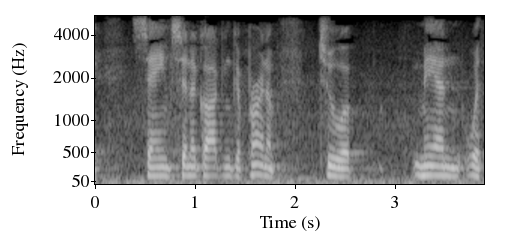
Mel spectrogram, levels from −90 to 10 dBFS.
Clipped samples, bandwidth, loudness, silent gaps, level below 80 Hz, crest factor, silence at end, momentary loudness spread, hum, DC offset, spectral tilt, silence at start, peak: under 0.1%; 5.4 kHz; -18 LUFS; none; -34 dBFS; 16 dB; 0 s; 18 LU; none; under 0.1%; -8 dB/octave; 0 s; -2 dBFS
